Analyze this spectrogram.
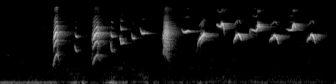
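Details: Long-tailed shrike in full song, used as a lure to provoke reluctant shrikes into singing: a fast, chattering run of sharp, high chirps and short downslurred whistles, about three per second, over a quiet low hum.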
